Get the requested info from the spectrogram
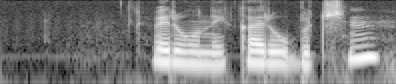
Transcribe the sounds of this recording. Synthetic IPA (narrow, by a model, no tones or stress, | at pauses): ʋɛɾuːnɪkɑɾuːbəʈʃn̩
